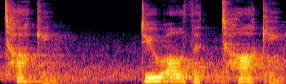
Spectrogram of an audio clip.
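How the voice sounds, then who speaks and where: A man voicing a cool, reserved, analytical companion in a video game, measured and literal-minded. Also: mid-range voice, expressive, reverberant, a little hiss or hum.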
